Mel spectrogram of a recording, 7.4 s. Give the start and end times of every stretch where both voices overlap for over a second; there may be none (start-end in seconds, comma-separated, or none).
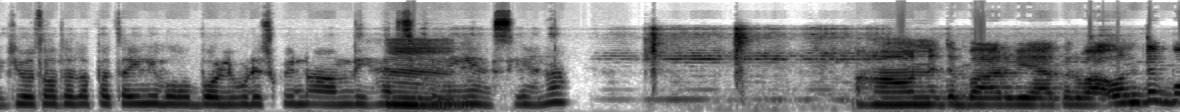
none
